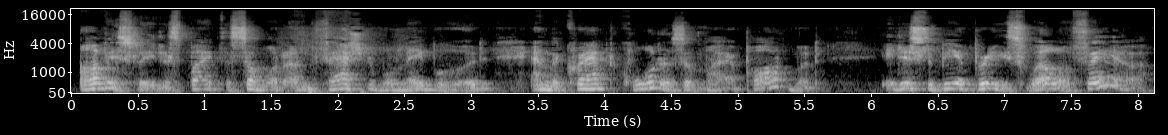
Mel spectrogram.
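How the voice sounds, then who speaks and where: A woman hosting a reading series, speaking in an expressive, deliberate, theatrical storytelling style. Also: medium pitch, gravelly. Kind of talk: expressive literary reading with chatty introduction.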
